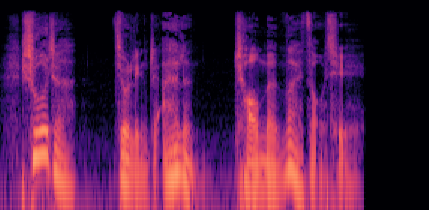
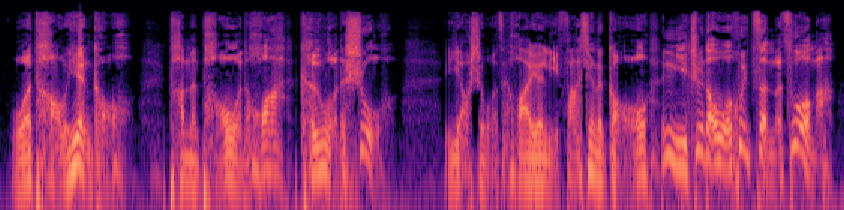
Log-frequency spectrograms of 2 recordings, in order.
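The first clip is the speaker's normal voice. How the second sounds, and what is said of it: Roaring, angry shouting voice. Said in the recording (Chinese): “他用怒吼般的声音说”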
